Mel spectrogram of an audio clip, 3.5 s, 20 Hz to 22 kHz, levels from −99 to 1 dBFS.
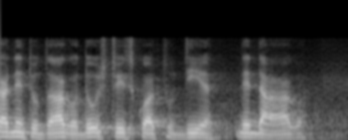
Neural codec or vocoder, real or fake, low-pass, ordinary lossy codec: codec, 16 kHz, 0.9 kbps, LongCat-Audio-Codec; fake; 7.2 kHz; none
